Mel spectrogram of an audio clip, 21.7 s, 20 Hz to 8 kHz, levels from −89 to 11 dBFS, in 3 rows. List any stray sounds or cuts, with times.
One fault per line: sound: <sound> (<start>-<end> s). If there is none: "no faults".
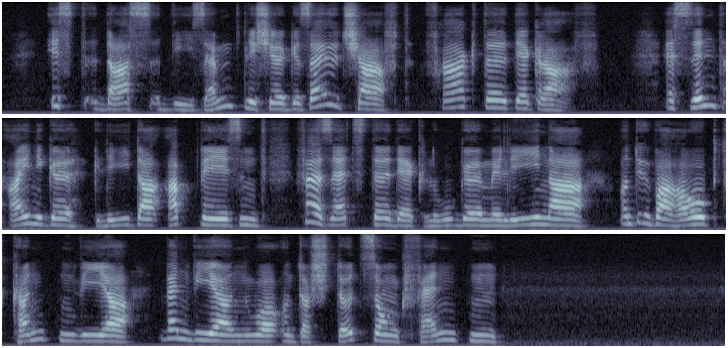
no faults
